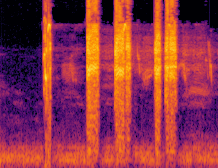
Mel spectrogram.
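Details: Loud grating call of a black francolin, a short note then two long rasping notes and a quick closing pair, with faint chirps behind.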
